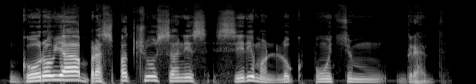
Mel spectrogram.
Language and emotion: Kashmiri, neutral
